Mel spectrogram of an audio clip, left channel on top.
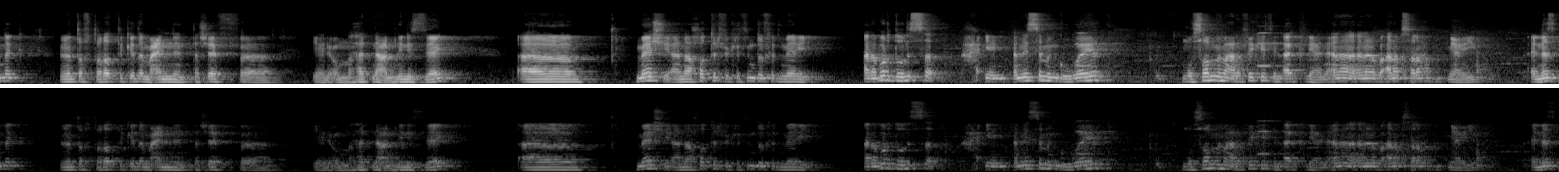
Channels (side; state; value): right; quieter; 17.5 dB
